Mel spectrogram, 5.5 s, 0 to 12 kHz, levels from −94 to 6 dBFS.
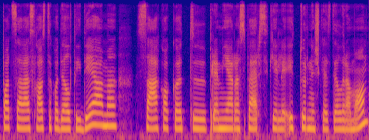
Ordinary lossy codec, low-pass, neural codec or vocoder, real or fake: Opus, 64 kbps; 10.8 kHz; none; real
